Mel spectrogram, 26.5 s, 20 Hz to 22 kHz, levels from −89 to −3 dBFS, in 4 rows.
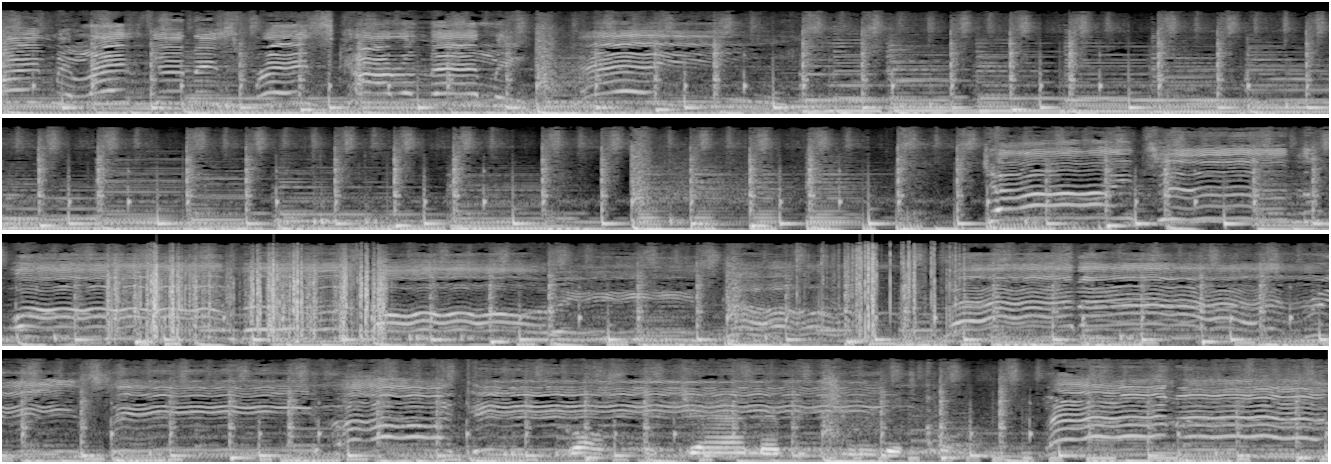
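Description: A worn cable, connector or control was likely moved, its contact resistance fluctuating, and cable scratch noise results: uneven rustling bursts from 13.79 to 15.22 s, louder than the audio, and 17.24 to 18.11 s, about as loud.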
